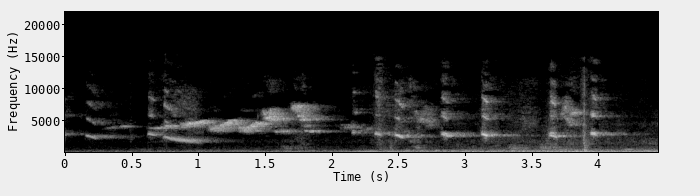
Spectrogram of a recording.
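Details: Green-winged saltator singing, played to get other saltators singing strongly: a rising-then-falling whistled phrase, then short clear whistles at intervals, over scattered clicks and faint low background rumble.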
